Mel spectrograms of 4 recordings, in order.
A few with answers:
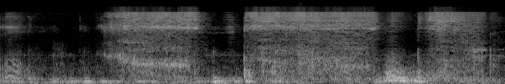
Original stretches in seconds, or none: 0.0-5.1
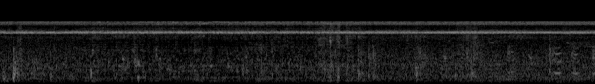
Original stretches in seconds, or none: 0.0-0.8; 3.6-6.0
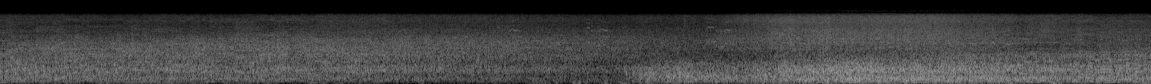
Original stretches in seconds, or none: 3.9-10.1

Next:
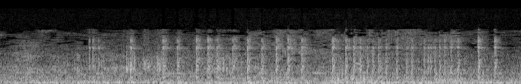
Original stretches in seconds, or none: 0.0-0.9; 3.8-4.3

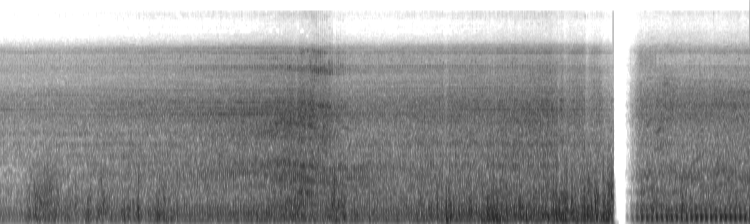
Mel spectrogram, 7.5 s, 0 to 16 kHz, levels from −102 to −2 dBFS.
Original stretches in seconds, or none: 0.0-7.5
